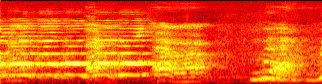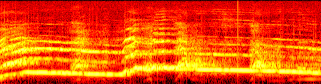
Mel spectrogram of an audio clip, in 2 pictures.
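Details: An old dog of about eight or nine howls out of fear. Long, drawn-out tones waver and rise and then slowly sink, with a short pause for breath partway through and voices faint behind.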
